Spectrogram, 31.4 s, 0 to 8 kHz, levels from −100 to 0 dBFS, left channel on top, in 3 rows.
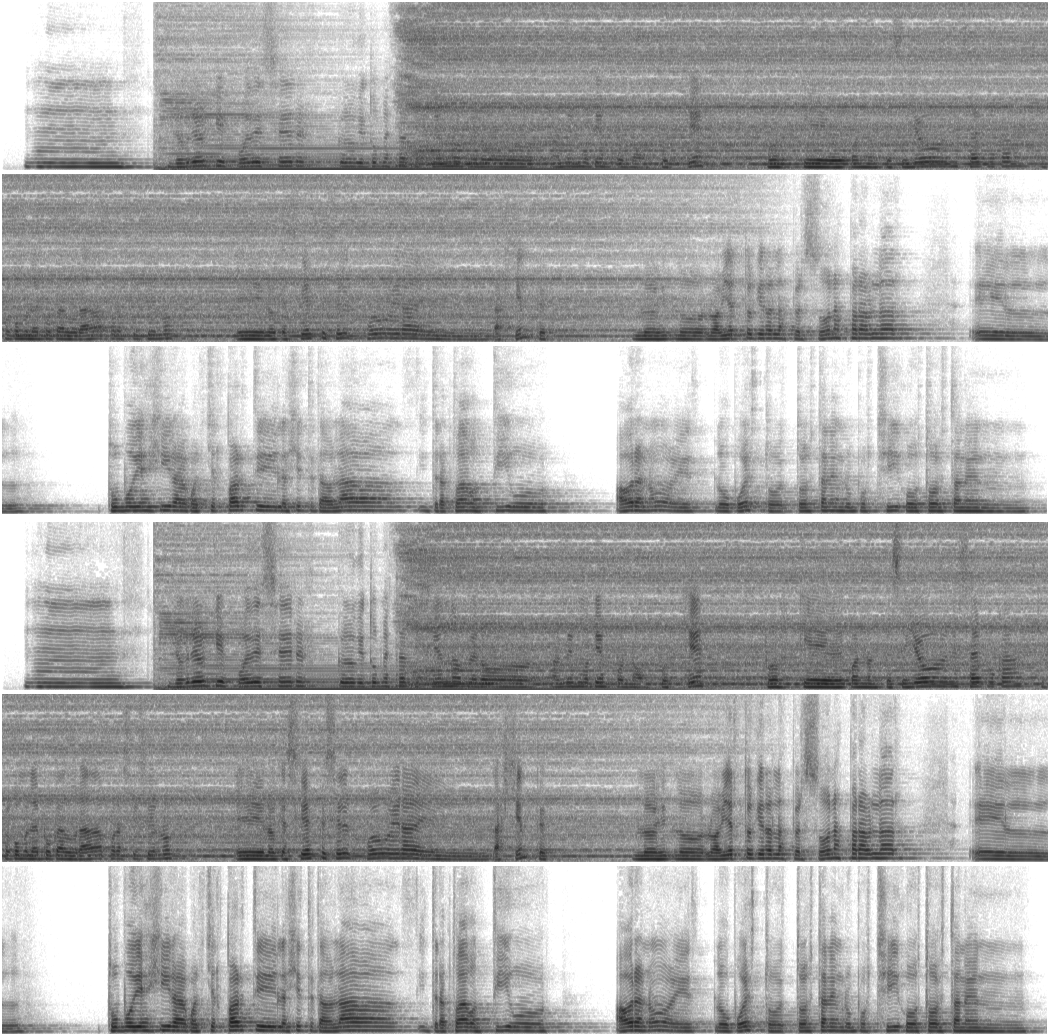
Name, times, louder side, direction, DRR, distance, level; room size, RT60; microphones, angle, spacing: voice 1, 0.2-1.3 1.6-3.1 3.4-7.3 7.6-12.2 12.8-16.0 16.8-19.5 20.2-21.2 22.0-26.4 27.1-31.2, right 3 dB, 45° right, 14 dB, 0.7 m, -23 dB
sound 1, 1.5-7.7, equal, 80° right, 2.9 m, -31 dB
sound 2, 3.9-17.8, right 1 dB, 5° right, 1.5 m, -29 dB
20.5 x 8.2 x 7.3 m, 1.2 s
head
